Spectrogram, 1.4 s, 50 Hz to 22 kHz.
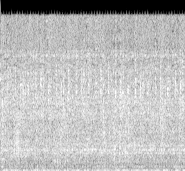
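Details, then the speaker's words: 1940 Ford Tudor street rod V8 with new torque converter, idling in drive (previously died when put in drive): low steady rumble holds an even idle without stumbling; normal idle in gear. "it runs great shifts amazing John your torque converter is great"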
